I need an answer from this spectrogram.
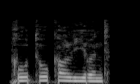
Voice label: "protokollierend", German; adjectives

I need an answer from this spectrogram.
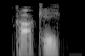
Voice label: "cocky", English; adjectives

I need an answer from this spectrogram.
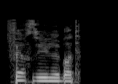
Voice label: "versilbert", German; adjectives

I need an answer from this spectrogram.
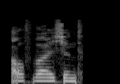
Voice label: "aufweichend", German; adjectives

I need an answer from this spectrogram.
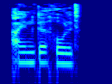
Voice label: "eingeholt", German; adjectives

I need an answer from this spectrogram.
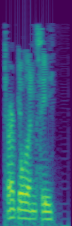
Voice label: "turbulency", English; nouns

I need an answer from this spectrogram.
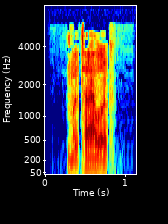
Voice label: "metallic", English; adjectives

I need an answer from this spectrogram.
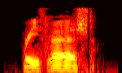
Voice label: "refreshed", English; adjectives

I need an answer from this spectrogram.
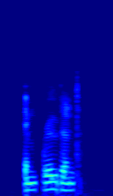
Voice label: "imprudent", English; adjectives

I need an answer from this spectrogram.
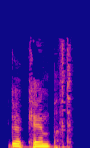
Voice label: "gekämpft", German; adjectives

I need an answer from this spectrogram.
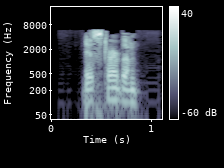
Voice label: "disturbing", English; adjectives

